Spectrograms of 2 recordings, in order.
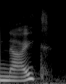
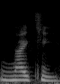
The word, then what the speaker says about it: Nike: for everyone yeah and now you uh finally know how to pronounce nike correctly because some of them especially in the netherlands say nike but it is nike because it's uh yeah nike the goddess of victory and here you see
